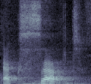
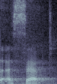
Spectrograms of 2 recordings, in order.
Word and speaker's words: accept: And 接受, accept. 不是 accept, it's accept.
